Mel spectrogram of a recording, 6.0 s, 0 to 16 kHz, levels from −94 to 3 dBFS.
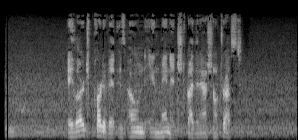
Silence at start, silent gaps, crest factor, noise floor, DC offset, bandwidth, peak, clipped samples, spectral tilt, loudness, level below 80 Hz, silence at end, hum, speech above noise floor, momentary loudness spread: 0.1 s; none; 22 dB; -45 dBFS; under 0.1%; 11.5 kHz; -2 dBFS; under 0.1%; -3 dB/octave; -23 LUFS; -66 dBFS; 0 s; none; 23 dB; 22 LU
